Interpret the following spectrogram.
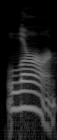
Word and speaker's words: learn: First, let's look at learn, because we've talked a lot about this EA pronunciation. We've seen it in many different forms. Here, you can think of it as a earn, more of a sound, or you can just think of the vowel is just not even there, and it's earn. Earn, learn.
